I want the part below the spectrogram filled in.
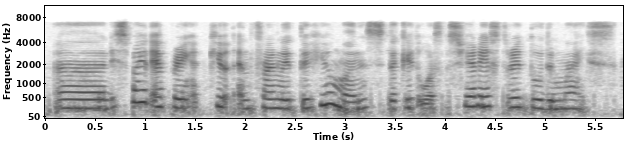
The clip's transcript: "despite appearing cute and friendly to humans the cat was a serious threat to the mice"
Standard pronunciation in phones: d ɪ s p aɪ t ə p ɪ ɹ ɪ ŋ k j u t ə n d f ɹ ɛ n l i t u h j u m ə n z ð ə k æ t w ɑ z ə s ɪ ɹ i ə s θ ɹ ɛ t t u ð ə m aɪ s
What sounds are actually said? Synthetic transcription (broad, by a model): d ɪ s p aɪ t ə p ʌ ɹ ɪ ŋ k j u t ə n f ɹ ɛ n l i t u h j u m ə n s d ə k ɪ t w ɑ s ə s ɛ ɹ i s t ɹ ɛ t t u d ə m aɪ s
